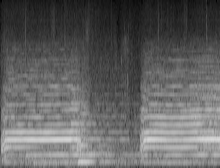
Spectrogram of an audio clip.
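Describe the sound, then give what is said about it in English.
A car ferry's foghorn sounds two long, deep blasts in fog in the English Channel, the first fading out before a short lull and the second starting abruptly. The tones are loud, brassy and rich in harmonics, with no voices. “A car ferry looms out of the fog in the English Channel.”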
